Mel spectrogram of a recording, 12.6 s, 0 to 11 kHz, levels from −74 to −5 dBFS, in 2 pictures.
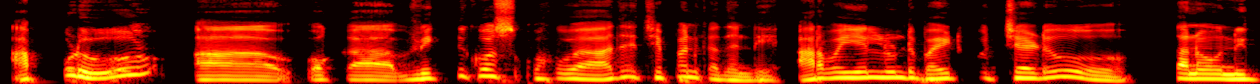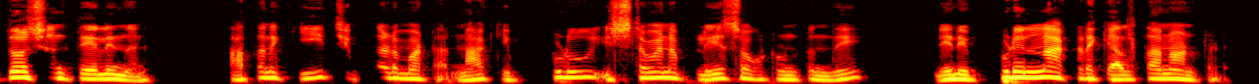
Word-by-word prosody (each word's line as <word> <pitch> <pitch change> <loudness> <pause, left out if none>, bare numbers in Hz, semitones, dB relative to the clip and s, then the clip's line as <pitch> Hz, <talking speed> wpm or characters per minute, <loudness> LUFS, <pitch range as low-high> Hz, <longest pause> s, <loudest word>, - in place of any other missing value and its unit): అప్పుడు 225 -8 +1 0.6
ఆహ్, 115 -3 +2 0.2
ఒక 125 - -14 0.4
వ్యక్తి 155 +9 -2
కోసం 225 -2 +4
ఒకవహ్‌ 150 -1 -2
అదే 175 +9 -2
చెప్పాను 185 +1 -2
కదండీ. 115 -4 -3 0.2
60 170 +2 +2
ఏళ్ళుండి 180 -1 +1
బయటకొచ్చాడూ 165 +3 0 0.6
తను 150 -1 +5 0.2
నిర్దోషని 165 +3 +3
తేలిందని 135 -7 +1 0.4
అతనికి 155 +1 -3 0.2
చెప్తాడమాట. 150 +1 -3 0.2
నాకెప్పుడు 135 +9 -4 0.2
ఇష్టమైన 175 +5 +3
ప్లేసొకటుంటుంది. 130 -3 -1 0.5
నేనెప్పుడెళ్ళిన 135 +9 +4
అక్కడికెళ్తాను 150 0 0
అంటాడు. 120 - -8
150 Hz, 110 wpm, -25 LUFS, 125-175 Hz, 0.6 s, తను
